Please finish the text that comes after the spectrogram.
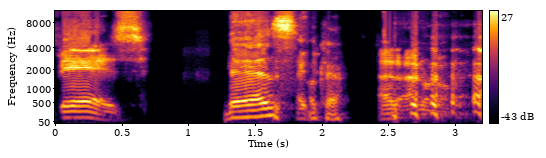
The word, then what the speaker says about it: Vaz: it's pronounced Vaz.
